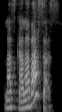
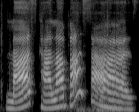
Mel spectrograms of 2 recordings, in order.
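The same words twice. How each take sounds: First: Said in the usual way. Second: Very slow, drawn-out "las calabazas"; slow teaching model. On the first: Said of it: "you can repeat". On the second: Shown as a demonstration. Teacher introducing the word of the week, slow and drawn out. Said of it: "you can repeat las".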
